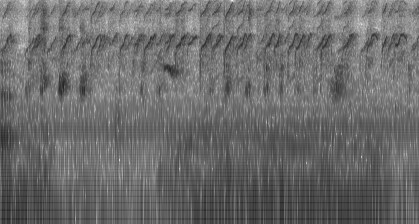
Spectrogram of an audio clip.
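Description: Young munias (emprit) chirping: a steady run of short, high-pitched chirps, several a second.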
